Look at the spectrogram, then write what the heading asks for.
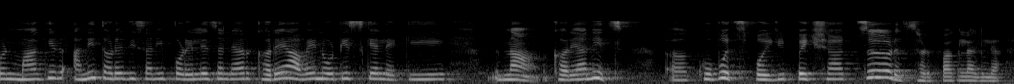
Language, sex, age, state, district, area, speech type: Goan Konkani, female, 30-45, Goa, Quepem, rural, spontaneous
